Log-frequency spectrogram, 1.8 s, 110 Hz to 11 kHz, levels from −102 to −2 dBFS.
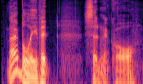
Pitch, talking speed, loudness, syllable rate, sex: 110 Hz, 165 wpm, -19 LUFS, 7.2 syllables/s, male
